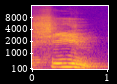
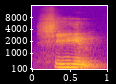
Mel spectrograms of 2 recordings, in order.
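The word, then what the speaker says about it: شين: புள்ளிய வச்ச என்ன வாயிரும்னா அந்த எழுத்துக்கு பேரு ஷீன். இந்த ஷீன்னா என்னது? அந்த வடமொழியில ஷ இருக்குல அந்த ஷ உச்சரிப்பு. அதா தமிழ்ல உள்ள எழுத்துக்கள்ல அந்த ஷ கிடையாது.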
